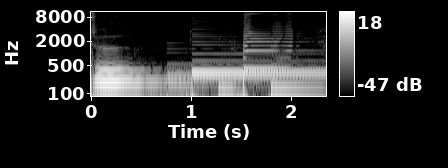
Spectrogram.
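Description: Acoustic guitar being played: a chord strummed about a second in and left ringing, with a second strum shortly after.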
